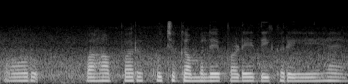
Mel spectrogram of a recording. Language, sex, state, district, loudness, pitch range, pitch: Hindi, female, Chandigarh, Chandigarh, -18 LUFS, 165-175 Hz, 170 Hz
